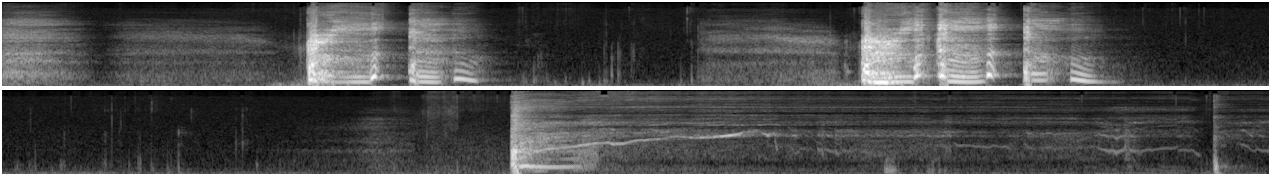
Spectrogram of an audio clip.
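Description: Clusters of sharp coughs in quick runs, then a rising strained sound, in a quiet room, a coughing fit.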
